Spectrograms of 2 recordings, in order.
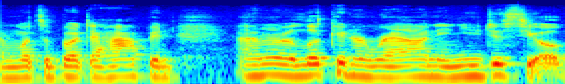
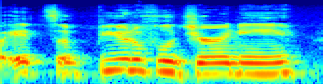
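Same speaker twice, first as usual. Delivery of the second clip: ordinary delivery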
